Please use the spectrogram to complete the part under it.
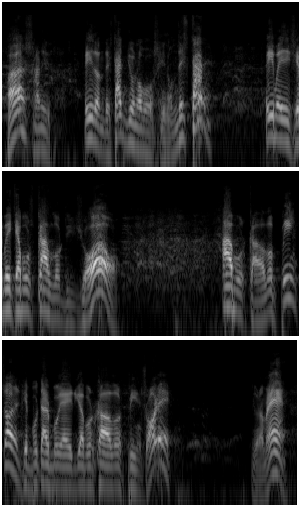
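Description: A man's voice: mid-range voice, a bit bright, husky. A man telling a rambling, crude comic monologue in character, acting out both sides of the dialogue.

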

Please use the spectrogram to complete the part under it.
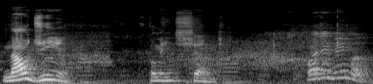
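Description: A man's voice: sits high, sing-song, unhurried, fairly bright tone, faint music behind. A young man with a Brazilian accent, chatting casually and persuasively with teammates over game voice chat. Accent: Brazilian Portuguese. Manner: easygoing, persuasive, slangy. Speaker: gaming youtuber.

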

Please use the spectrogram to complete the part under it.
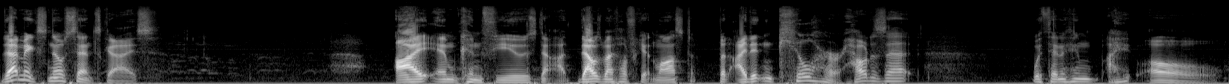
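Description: This let's play host, a man in his thirties, gives relaxed gameplay commentary to his viewers and is easily frustrated. He has a mid-range, sing-song voice with a fairly bright tone, speaking slowly with frequent pauses. The recording has no echo.

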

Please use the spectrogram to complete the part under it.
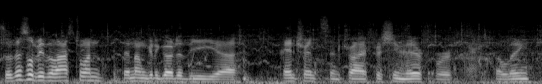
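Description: A man's voice: medium pitch, brisk, highs cut off. Man narrating his kayak fishing trip. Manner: relaxed running commentary, muttering to himself. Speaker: kayak angler. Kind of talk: casual self-narrated fishing vlog. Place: kayak on open sea, outdoors. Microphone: action camera mounted on kayak. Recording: wind and sea noise on action cam. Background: wind and water noise.

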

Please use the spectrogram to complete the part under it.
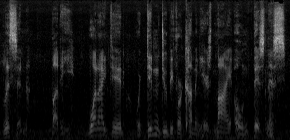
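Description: A gruff, short-tempered ex-gangster. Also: male voice, lowish voice, big pitch swings, unhurried, bright, forceful tone, slight background noise, heavily acted. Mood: guarded, surly. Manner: blunt, confrontational, slangy, sneering. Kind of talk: video game voice acting.

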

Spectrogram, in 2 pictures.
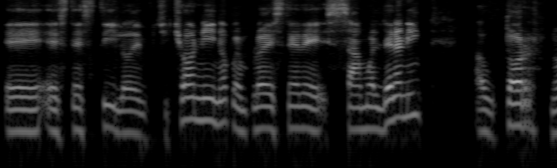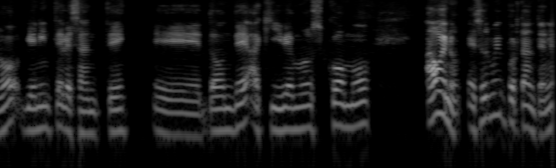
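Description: A man's voice: medium pitch, a little mellow, no room sound. Man lecturing, full of "¿no?". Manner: hesitant, constantly tags phrases with "¿no?" and "¿cierto?". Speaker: lecturer presenting book cover art. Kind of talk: explanatory slide talk.

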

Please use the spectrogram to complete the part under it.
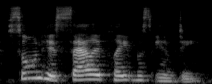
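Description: Like a teacher, a woman reads a children's storybook aloud for young listeners, expressive and carefully enunciating each word. Her mid-range voice swings widely in pitch at a measured pace.

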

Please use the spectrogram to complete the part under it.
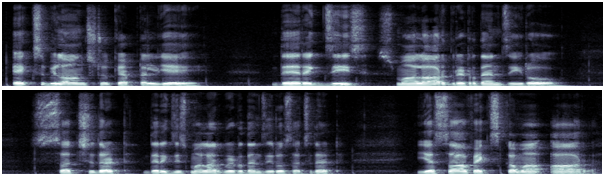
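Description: A man's voice: medium pitch, lively intonation, a little slow. A man lecturing in mathematics, dictating definitions in short phrases and repeating each one as he writes.

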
